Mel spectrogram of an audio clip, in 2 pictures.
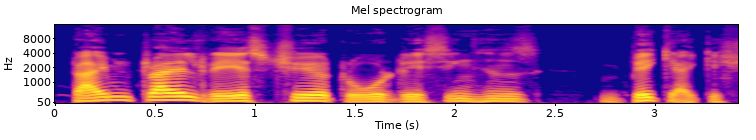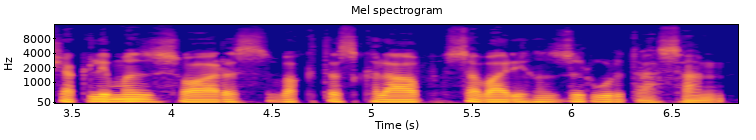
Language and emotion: Kashmiri, neutral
